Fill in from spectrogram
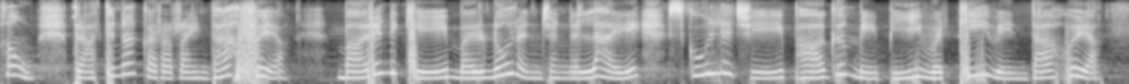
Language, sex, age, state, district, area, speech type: Sindhi, female, 18-30, Gujarat, Junagadh, urban, spontaneous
